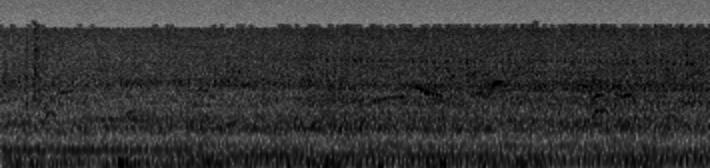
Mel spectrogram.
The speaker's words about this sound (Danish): Der er en plæneklipper.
